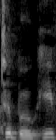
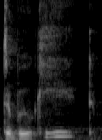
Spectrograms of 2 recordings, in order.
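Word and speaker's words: tteokbokki: I got Tabuki for the first time. I think it's actually pronounced Dabuki.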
